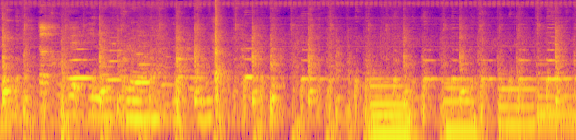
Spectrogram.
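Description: Live improvised band music: plucked guitar notes and short percussive clicks, with deep bass notes in the second half.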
